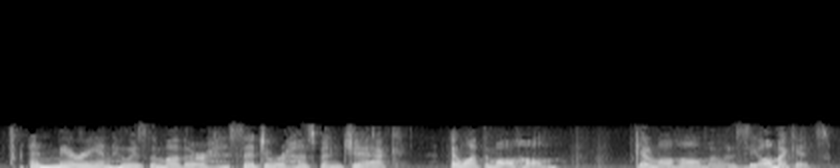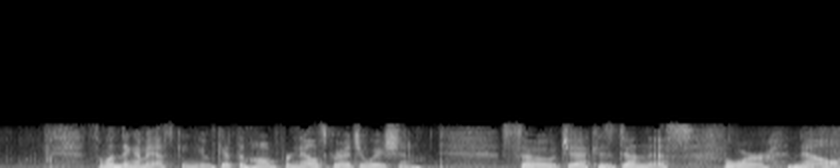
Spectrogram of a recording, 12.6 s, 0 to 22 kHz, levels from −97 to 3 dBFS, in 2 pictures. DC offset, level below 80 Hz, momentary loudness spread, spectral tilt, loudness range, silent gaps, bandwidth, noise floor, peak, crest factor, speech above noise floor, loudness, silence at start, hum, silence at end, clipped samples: under 0.1%; -56 dBFS; 15 LU; -5.5 dB/octave; 4 LU; none; 5.8 kHz; -45 dBFS; -6 dBFS; 18 dB; 23 dB; -23 LUFS; 0.05 s; none; 0 s; under 0.1%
